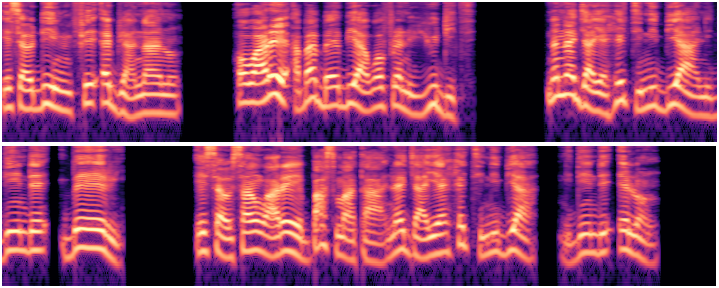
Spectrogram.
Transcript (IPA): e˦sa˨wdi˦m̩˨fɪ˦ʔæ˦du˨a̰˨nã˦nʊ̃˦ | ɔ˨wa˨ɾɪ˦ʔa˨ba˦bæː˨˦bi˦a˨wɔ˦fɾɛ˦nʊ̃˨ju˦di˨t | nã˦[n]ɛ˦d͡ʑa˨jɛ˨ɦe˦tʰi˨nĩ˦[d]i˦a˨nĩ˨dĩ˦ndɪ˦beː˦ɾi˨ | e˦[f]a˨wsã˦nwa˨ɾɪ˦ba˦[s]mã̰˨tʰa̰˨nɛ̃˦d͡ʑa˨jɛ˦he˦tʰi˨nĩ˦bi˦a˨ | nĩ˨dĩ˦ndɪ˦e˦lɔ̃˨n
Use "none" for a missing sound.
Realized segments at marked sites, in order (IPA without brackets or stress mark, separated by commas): n, b, s, s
